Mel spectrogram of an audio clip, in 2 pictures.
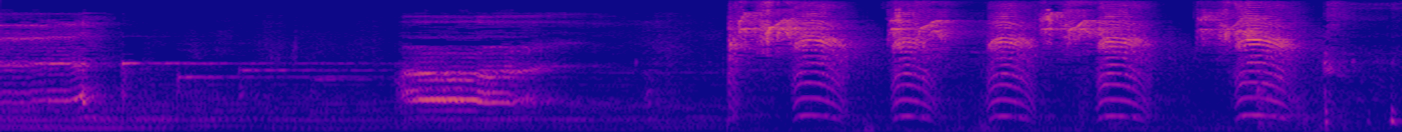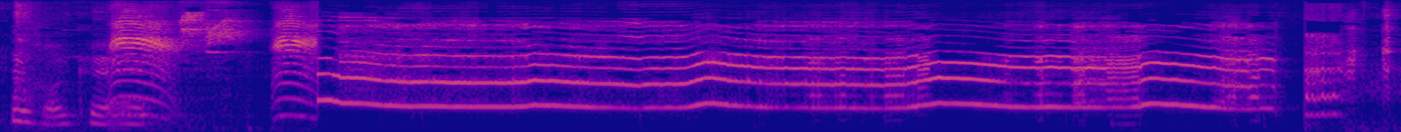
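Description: Quick, bouncing chirp-like notes from a domestic cat give way to a drawn-out, wavering moan like a creaking door. Cats use such sounds to express mood, curiosity and demands; narration and music are heard at the start.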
